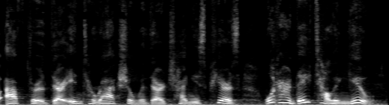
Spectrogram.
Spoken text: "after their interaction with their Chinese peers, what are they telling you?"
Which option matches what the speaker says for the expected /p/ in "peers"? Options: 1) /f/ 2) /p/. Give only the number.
2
